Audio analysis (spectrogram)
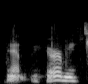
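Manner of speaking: ordinary delivery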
